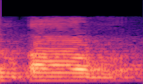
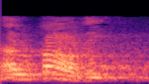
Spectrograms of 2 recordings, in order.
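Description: First: The word ends on a bare consonant. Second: The word ends with a long ee vowel. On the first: "ولك أن تحذف الياء" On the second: "لك أن تقف على الياء بالسكون"

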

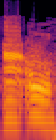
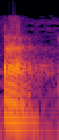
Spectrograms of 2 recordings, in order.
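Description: First: It opens with a throaty ain sound. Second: It opens with a light glottal stop. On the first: The speaker calls it wrong. "Jangan A'u" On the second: The speaker calls it right. "tapi A dengan senyuman A"

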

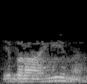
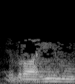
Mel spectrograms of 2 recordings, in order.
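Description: First: The name ends with an 'a' vowel. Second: The name ends with a 'u' vowel. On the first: Ibrahim is the one being tested. The speaker calls it right. "إبراهيم مفعول به" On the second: Ibrahim is the one doing the testing. The speaker calls it wrong. "لا تقل إبراهيم، لا"

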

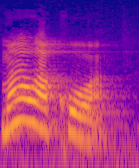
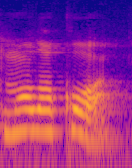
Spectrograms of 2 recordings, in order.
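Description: First: The unstressed vowels are reduced toward a. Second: Every vowel is pronounced as a full o. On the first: The word is pronounced differently from how it is written. "а мы говорим «молоко», а пишем «молоко»" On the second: The word is pronounced exactly as it is written. "Поморы до сих пор говорят «молоко» и пишут «молоко»"

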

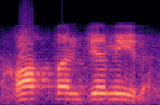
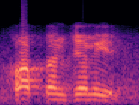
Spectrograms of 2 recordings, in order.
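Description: No difference in how they are said.

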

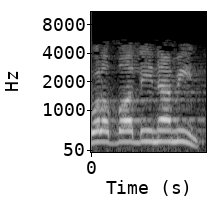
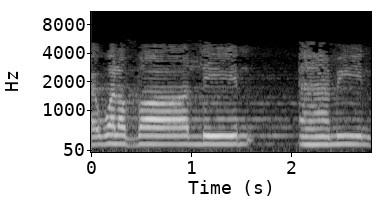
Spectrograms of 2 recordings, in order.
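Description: First: The words run together without any pause. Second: A short light pause comes before the last word. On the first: The response is joined onto the recited verse. The speaker calls it wrong. "بعض الناس يقول ... هذا غلط لأنه شبك" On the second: The response stays separate from the recited verse. The speaker calls it right. "خفيفة حتى يتراد النفس فقط"

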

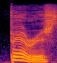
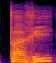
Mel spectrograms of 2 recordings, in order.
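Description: First: The stress is on the first syllable. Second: The stress is on the last syllable. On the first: "Dan gaat het weer naar de eerste lettergreep" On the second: "Fransen zeggen Paris. ... Altijd laatste lettergreep"

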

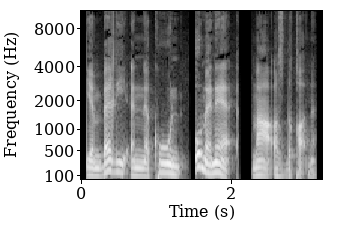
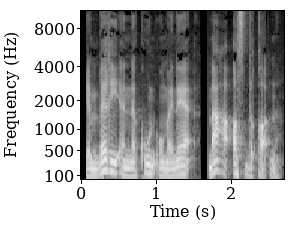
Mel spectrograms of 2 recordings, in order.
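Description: First: The stress falls on the word أمناء. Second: The stress falls on the word أصدقائنا. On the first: One should be honest in general. "في الحالة الأولى النبر على أمناء" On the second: Honesty is owed only to friends. "أي أننا ملزمين بالأمانة مع الأصدقاء فقط"

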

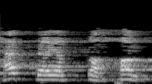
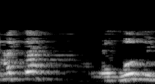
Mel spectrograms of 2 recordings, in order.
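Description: First: The word is said with doubled, heavy consonants. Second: The word is said with single, light consonants. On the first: "هناك قراءه اخرى" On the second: "التخفيف"

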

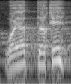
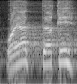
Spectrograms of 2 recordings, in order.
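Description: Both takes have the same delivery.

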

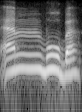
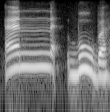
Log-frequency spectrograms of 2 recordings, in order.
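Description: First: An m sound comes right before the b. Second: An n sound comes right before the b. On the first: "احنا بننطقها بنقول ام بوبه" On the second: "هي المفروض بتتكتب ان بوبه"

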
